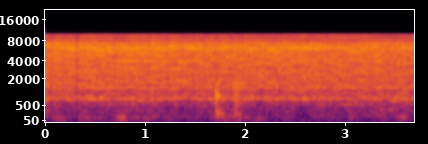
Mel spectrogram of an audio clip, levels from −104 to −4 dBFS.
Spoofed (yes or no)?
yes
